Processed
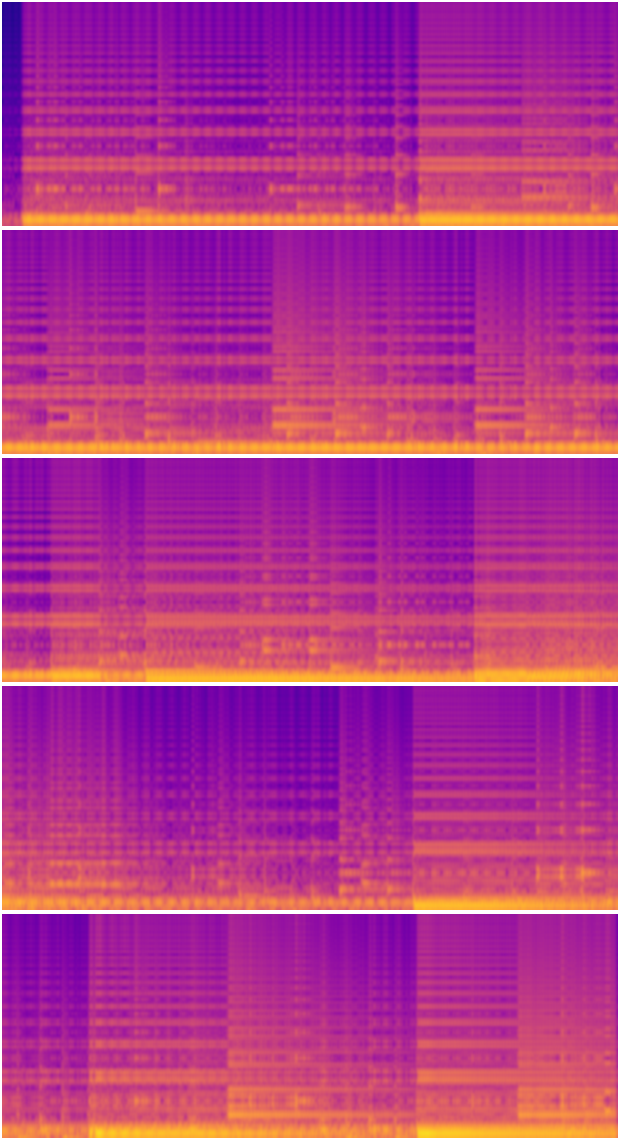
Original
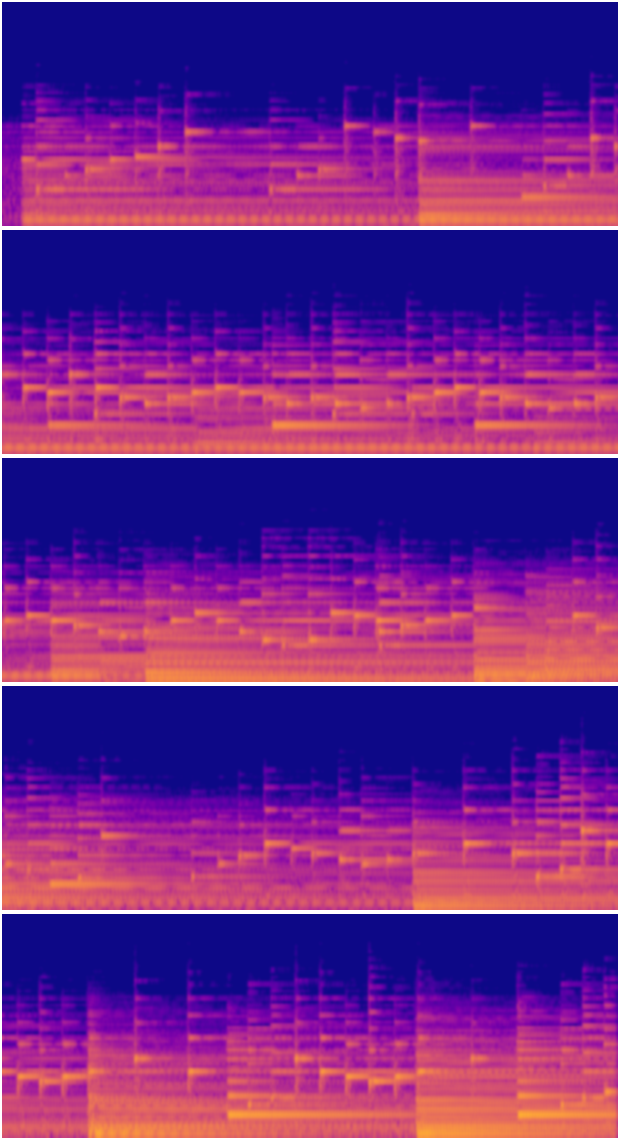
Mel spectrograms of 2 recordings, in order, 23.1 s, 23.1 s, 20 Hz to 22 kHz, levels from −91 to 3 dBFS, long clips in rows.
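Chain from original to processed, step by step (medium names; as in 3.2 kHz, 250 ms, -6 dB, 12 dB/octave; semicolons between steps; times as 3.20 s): resonant low shelf 160 Hz +13.5 dB, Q 1.5; in parallel at -2.5 dB: compressor with a negative ratio -15 dBFS, ratio -0.5; on the sum: sample-and-hold 37×; trim -4 dB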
